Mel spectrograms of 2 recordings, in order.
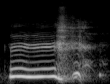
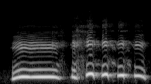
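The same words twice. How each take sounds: First: Short, high ghostly whine; high thin mock sob; imitated crying. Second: High cackling titter; crying turned into a high giggle, imitated; imitated ghostly giggle. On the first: Storyteller imitating the crying on the radio, high whine. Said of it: "Lama-lama dari tadinya nangis". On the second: Storyteller imitating the crying that turns to laughter, high cackle.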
